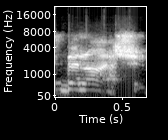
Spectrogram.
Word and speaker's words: Binach: to say it wrong no it's it's binach so her family's cuban so you pronounce it like it's a spanish word a notch okay llp we can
